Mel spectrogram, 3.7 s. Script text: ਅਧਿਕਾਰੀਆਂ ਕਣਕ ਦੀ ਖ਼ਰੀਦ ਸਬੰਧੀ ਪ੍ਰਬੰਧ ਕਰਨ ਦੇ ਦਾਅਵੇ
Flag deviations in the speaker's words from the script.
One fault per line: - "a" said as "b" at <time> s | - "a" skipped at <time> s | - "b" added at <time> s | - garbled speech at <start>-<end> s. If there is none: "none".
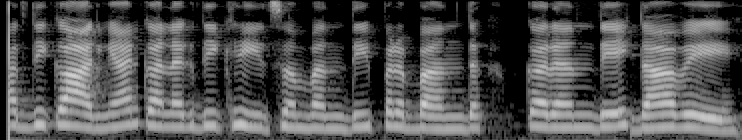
none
